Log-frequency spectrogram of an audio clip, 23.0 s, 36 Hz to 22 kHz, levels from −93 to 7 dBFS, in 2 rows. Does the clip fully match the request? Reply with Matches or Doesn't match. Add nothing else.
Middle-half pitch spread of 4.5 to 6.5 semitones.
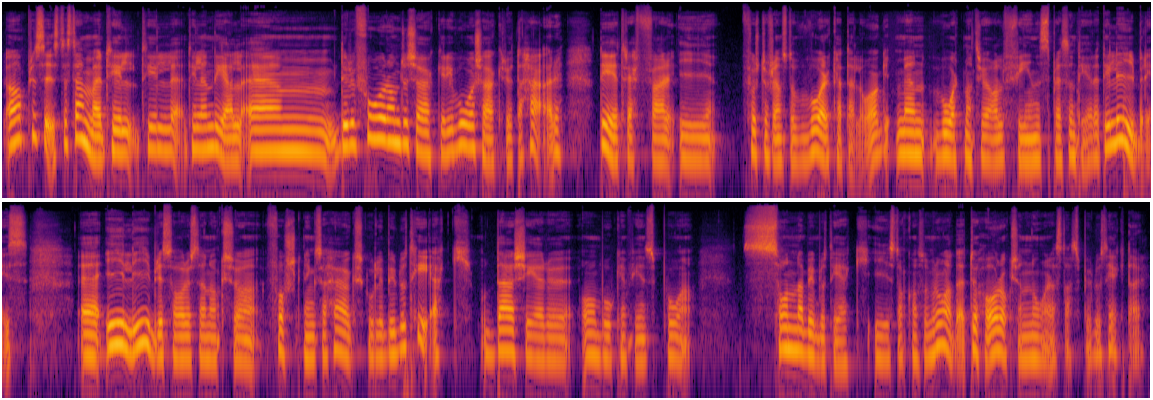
Matches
